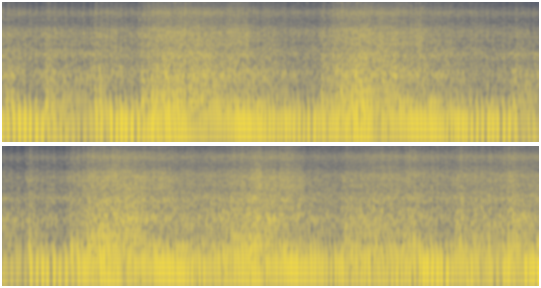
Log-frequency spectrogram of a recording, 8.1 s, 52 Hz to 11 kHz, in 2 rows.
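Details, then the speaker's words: Honda Supra 125 carbureted motorcycle, serviced several times, cold engine blipped: revs bog and stutter on each throttle rise instead of climbing cleanly; hesitation only when cold, normal when hot; cause suspected, not confirmed. "Tetapi kalau sudah mesin panas, motornya normal, tidak ada permasalahan, tidak ada kendala, ya. Tetapi kalau mesin dingin dan posisi mau gas tinggi itu terkadang itu telat."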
